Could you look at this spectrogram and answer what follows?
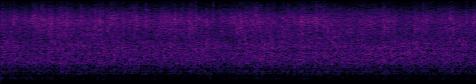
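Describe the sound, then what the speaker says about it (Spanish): Applause from a church congregation during a service, a soft, even hiss of many hands clapping at a distance, with no voices standing out. "Denle un aplauso a la palabra del Señor"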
